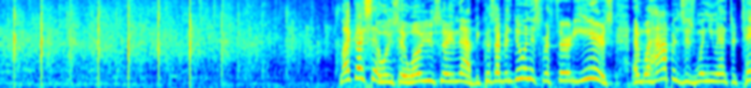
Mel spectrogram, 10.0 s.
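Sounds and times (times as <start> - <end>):
hand clapping: 0.0 - 4.8
speech: 4.5 - 9.9.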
